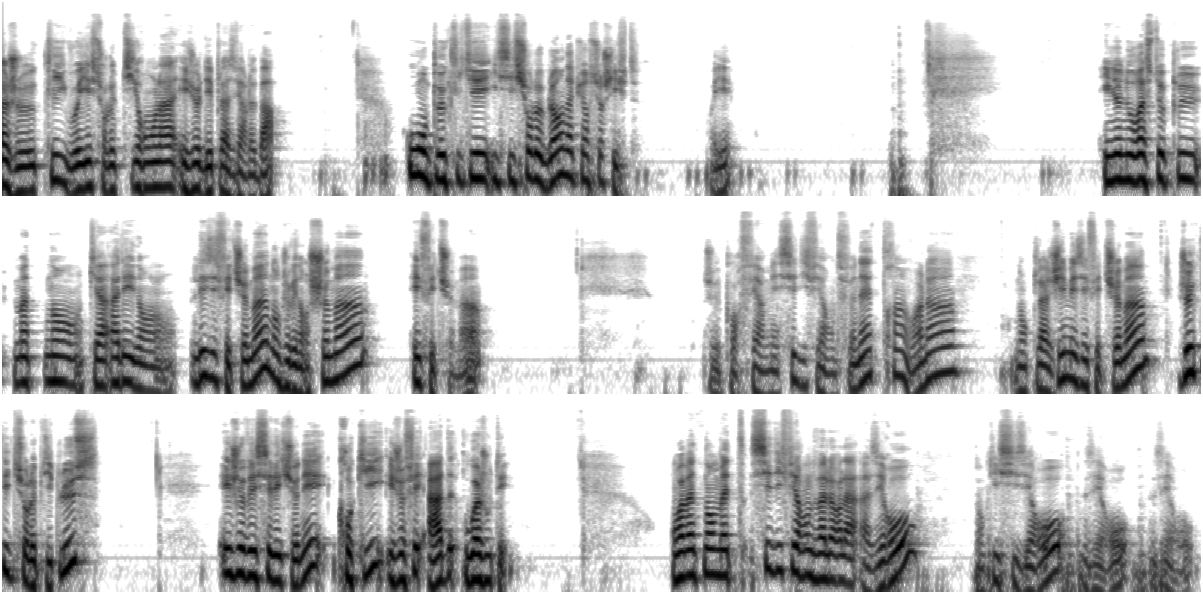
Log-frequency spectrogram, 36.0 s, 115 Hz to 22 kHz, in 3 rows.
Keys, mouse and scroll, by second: 1.5-3.4 drag, 6.4 shift+click, 6.9 shift+click, 7.5 shift+click, 7.9 shift+click, 8.5 shift+click, 10.5 click, 11.7 click, 14.8 click, 16.1 click, 19.4 click, 20.3 click, 21.3 click, 24.3 click, 26.0 click, 28.6 click, 30.9 click, 33.7 KP_0, 33.9 KP_Enter, 34.4 click, 34.7 KP_Enter, 35.1 click, 35.3 KP_0, 35.5 KP_Enter.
